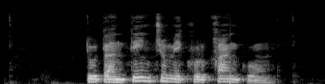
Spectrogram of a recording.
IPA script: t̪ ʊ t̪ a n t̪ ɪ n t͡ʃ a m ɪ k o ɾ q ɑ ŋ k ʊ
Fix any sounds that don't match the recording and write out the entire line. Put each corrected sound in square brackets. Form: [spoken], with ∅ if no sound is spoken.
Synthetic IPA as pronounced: t̪ ʊ t̪ a n t̪ ɪ n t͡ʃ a m ɪ [kʰ] o ɾ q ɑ ŋ k ʊ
